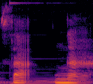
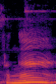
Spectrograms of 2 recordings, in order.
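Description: First: The second syllable takes the lead consonant's tone. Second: The second syllable keeps its own consonant's tone. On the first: The speaker calls it right. "อ่านสะงา" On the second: The speaker calls it wrong. "ไม่ได้อ่านสะง่า"

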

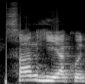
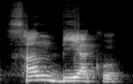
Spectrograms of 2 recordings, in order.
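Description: First: The second part begins with an h sound. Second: The second part begins with a b sound. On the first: The speaker calls it wrong. "San hiyaku değil de" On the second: The speaker calls it right. "değil de san biyaku"

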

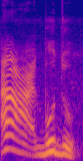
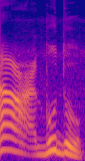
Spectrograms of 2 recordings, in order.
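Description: Both takes have the same delivery.

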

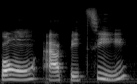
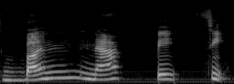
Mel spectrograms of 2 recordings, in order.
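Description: First: Bon and appétit are said without linking. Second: The n of bon runs into appétit. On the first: The speaker calls it wrong. "that's why it's not bon appétit" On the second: The speaker calls it right. "There's a liaison in there"

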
